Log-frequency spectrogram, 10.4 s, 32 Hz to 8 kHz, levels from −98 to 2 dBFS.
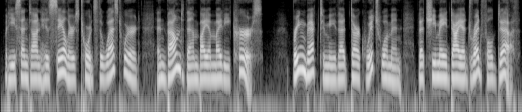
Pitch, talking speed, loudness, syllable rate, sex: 175 Hz, 180 wpm, -18 LUFS, 4.2 syllables/s, female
